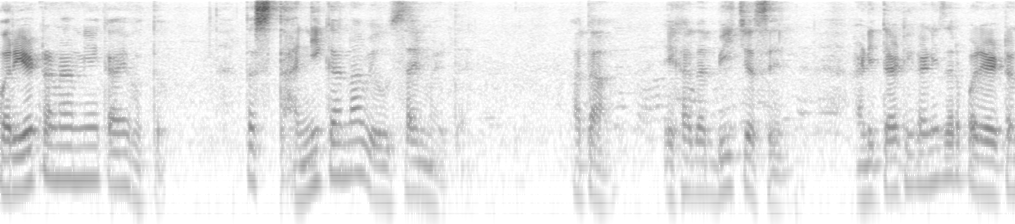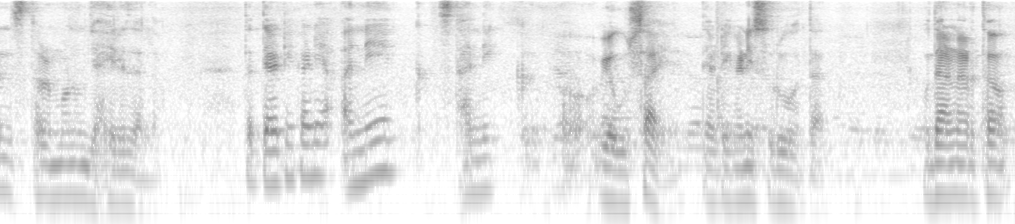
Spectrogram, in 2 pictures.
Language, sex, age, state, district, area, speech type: Marathi, male, 60+, Maharashtra, Thane, rural, spontaneous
